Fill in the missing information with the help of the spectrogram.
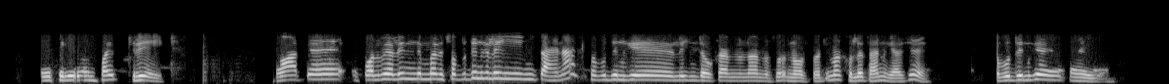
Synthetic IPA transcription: et̪ʰɾiwanpʰajb̚t̪ʰɾiejtʰ | nɔwatɛkɔlmialinmanɛsɔbud̪inkɛliɲɲt̪aɦɛnasɔbud̪inkɛliɲdɔkananɔɾt̪ʰatimakʰːulɛt̪aɦɛnɡɛas̬ɛ | sɔbud̪inkɛtaɦɛa

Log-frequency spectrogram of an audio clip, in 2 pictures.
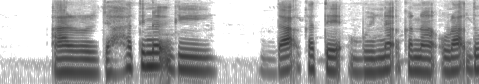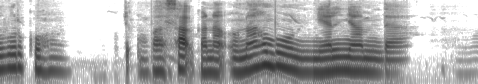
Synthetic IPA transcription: aɾd͡ʒaɦat̪inəʔɡi | d̪aʔkat̪ɛʔ̚bujna̰ʔkanaʔuɽa̰ʔd̪uwuɾkɔɦɔ̃ | basaʔkana̰ʔɔnaɦɔ̃bɔɲɛlɲamɛd̪a

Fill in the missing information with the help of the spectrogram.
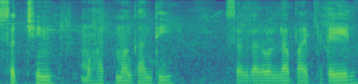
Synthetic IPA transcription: sətːt͡ʃʰin | mɐɦaːt̪maɡãnd̪ʱiː | səɾd̪aːɾʋəlːabʱaːjpəʈeːl

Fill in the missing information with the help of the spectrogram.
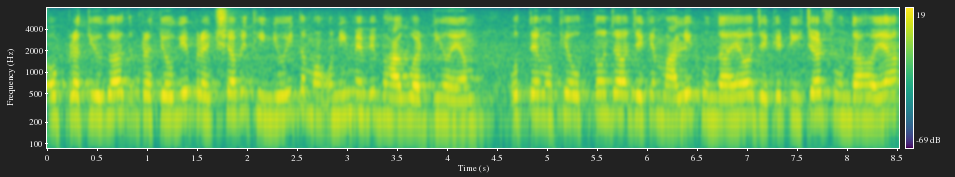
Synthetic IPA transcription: pɾɐt̪oɡapɾɐt̪joːɡɪpɾəɪkʃabʱit̪ʰĩːnd̪iɦoit̪ɐmãʊnimẽbʱibʱaːɡʋɐɽd̪ijũɦʊjãm | ʊt̪ːemʊ̃ːkʰeʊt̪ːõd͡ʒad͡ʒeːkemaːlɪkɦʊ̃ːnd̪aɦʊjaɔːɾd͡ʒeːkeʈiːt͡ʃəɾsɦũːnd̪aɦʊjaː

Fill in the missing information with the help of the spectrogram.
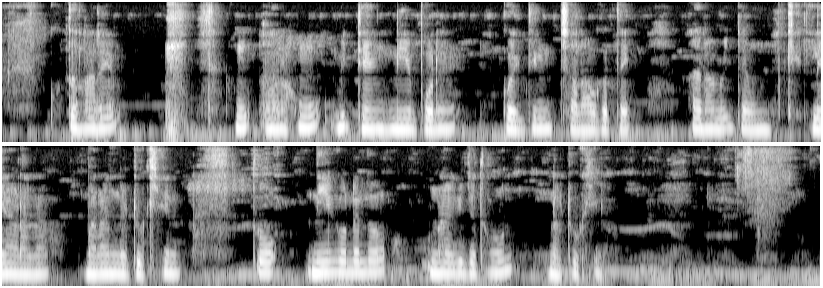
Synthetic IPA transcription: kut̪alaɾɛ | aɾhɔ̃mit̪̚ˀʈaŋnijepɔɾɛkɔɛk̚d̪int͡ʃalawkat̪ɛaɾamit̪̚ˀʈjaŋkʰɛlɛaɽaɡa | maɾannəʈukʰiɛlt̪ɔnijekɔɾɛd̪ɔɔnaɡid͡ʒɔt̪ʰɔɔnː | əʈukʰil

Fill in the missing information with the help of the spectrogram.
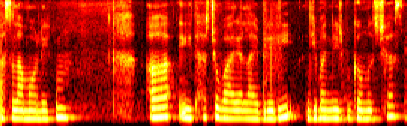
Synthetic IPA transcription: ɐsɐlaːmolekum | ait̪ʰast͡ʃʰuʋaːɾjalajbɾeɾiɡʱimɐnːid͡ʒbɡɐmuzt͡ʃʰɐs

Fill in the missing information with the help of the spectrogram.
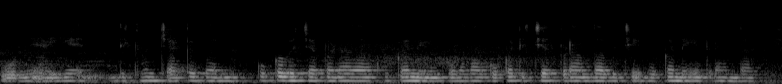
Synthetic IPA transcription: toːɾneaːiɛːd̪ɪkʰːənt͡ʃɛkːkəɾnkʊkabət͡ʃapəɽãːd̪aːkʊkanə̃ĩpəɽd̪aːkʊkːaʈiːt͡ʃəɾpəɽãːnd̪aːbət͡ʃḛ̃kʊkaneĩpəɽãːnd̪aː

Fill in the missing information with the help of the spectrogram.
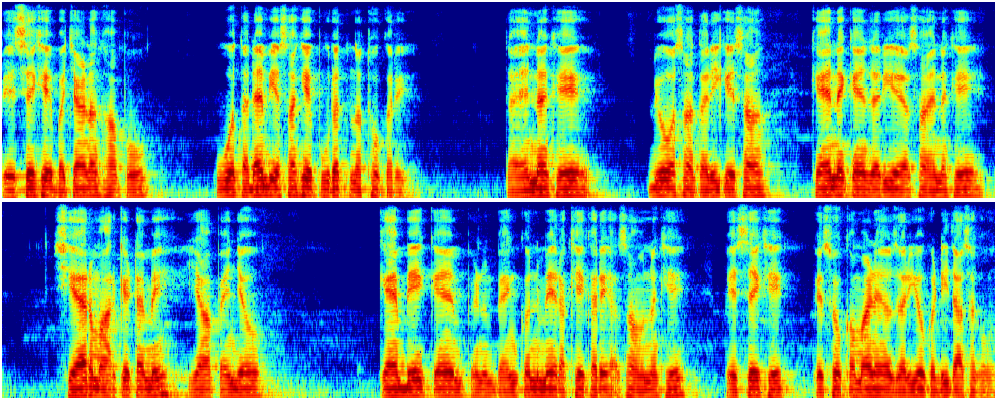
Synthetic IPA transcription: peːsekʰeːbɐt͡ɕaːɪɽ̃ə̆kʰãːpoː | ʊɦot̪ɐɗɦɪ̃bɪɐsãkʰeːpuːɾət̪nɐt̪ʰokɐɾe | t̪ɐɦɪnə̆kʰeː | ɓijoɐsãt̪ɐɾiːkesã | kɐ̃ɦɪ̃nkɐ̃ɦɪ̃zɐɾieɐsãɦɪnə̆kʰeː | ʃeːəɾmaːɾkeːʈmẽjapɐ̃ɦɪ̃ɲd͡ʑo | kɐ̃ɦɪ̃ɓẽkɐ̃ɦɪ̃ɪ̃bɛ̃ːŋkʊnɪ̆mẽɾɐkʰekɐɾeɐ̰sãʊnə̆kʰeː | pɛːsekʰeːpɛːsokɐmaːɪɽ̃jozɐɾijokɐɖʱĩnd̪asɐɡʱõː

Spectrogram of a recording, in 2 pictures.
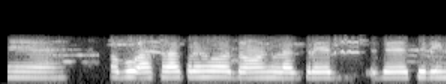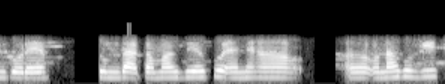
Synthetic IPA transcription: ɦɛ | əbuakʰɾakɔɾɛɦɔd̪ɔŋlaɡɾɛd͡ʒɛsiɾiŋkɔɾɛ | t̪umd̪aʔt̪ɔmak̚d̪ijəkuɛnɛʔa | ɔnakuɡi

